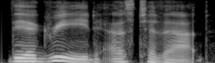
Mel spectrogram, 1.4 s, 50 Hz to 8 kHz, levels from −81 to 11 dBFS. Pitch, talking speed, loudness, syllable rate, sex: 125 Hz, 210 wpm, -16 LUFS, 4.6 syllables/s, male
